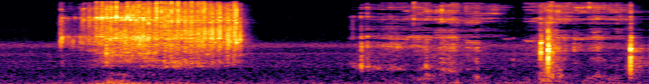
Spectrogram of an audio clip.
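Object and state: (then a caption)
Wooden bead massage roller. A handheld rectangular wooden frame strung with rows of small wooden beads, a wooden bead massage roller, is handled with long painted nails as the beads are rolled and shaken. A dense, bright clattering rattle lasts just over a second, then a pause follows. Softer, scattered bead clicking returns, with a few sharp, dry clacks near the end.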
